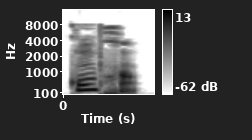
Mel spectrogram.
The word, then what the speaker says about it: comprends: Les difficultés ici sont le de suit, le e de désolé et le son nasal d'en comprend. Et n'oubliez pas que le s final de comprend est muet.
